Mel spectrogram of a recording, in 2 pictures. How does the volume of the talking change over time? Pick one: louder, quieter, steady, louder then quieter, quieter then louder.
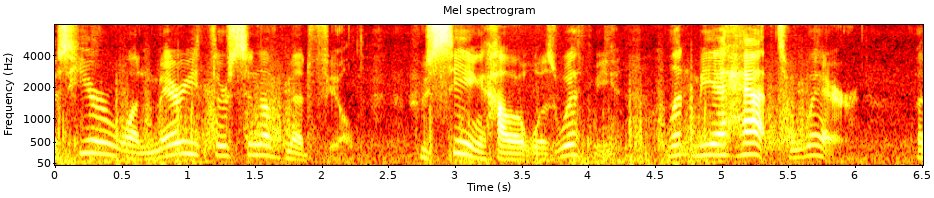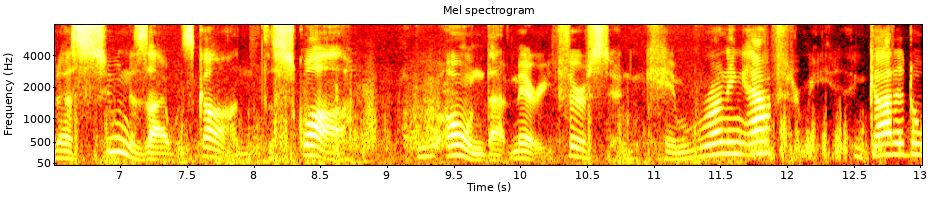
steady.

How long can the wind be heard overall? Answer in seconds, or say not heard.
13 s.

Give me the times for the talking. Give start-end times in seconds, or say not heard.
0.0-12.9.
